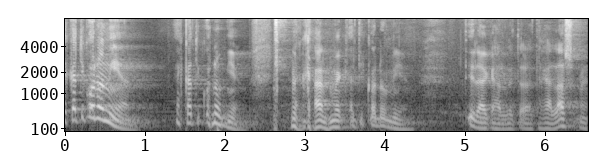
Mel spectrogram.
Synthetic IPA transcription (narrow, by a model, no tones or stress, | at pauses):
ekɐt̪iko̞no̞miɐ̰n | ekɐt̪iko̞no̞miɐ̰nt̪i̥nɐkɐnumekɐt̪iːko̞no̞miɐn | t̪inɐkɐnume̞t̪o̞̰ɾɐθɐxɐlɐsume̞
